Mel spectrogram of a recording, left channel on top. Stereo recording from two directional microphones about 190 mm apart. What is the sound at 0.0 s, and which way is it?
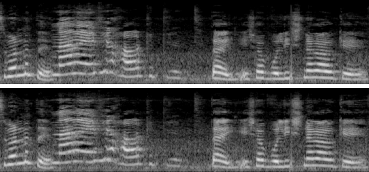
Babbling, 10° left (ahead or behind).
